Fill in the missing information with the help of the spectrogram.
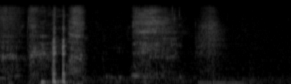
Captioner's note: laughs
